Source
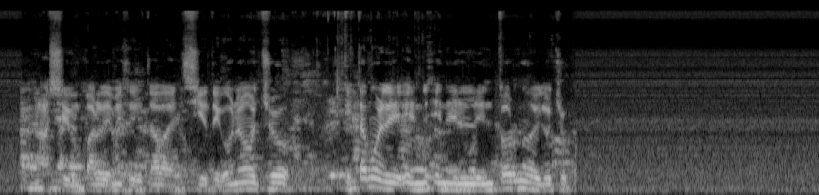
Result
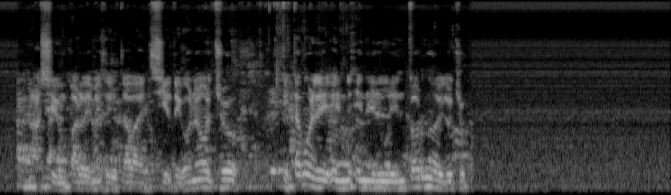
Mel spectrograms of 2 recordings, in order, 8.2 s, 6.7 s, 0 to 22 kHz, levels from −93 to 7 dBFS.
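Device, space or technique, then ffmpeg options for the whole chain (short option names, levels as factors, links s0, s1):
nightcore: -filter_complex "[0:a]highpass=f=120:w=0.5412,highpass=f=120:w=1.3066,aemphasis=mode=production:type=50kf,asetrate=53802,aresample=44100,asplit=2[s0][s1];[s1]adelay=16,volume=0.398[s2];[s0][s2]amix=inputs=2:normalize=0,volume=0.422"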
